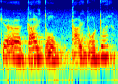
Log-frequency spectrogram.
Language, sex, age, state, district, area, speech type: Kashmiri, male, 18-30, Jammu and Kashmir, Budgam, rural, spontaneous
